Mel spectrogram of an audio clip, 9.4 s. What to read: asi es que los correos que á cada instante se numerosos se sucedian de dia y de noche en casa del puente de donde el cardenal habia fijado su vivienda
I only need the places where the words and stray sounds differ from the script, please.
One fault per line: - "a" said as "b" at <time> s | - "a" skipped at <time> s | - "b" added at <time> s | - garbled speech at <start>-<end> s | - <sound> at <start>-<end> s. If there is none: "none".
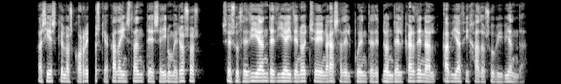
- dropout at 1.5-1.6 s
